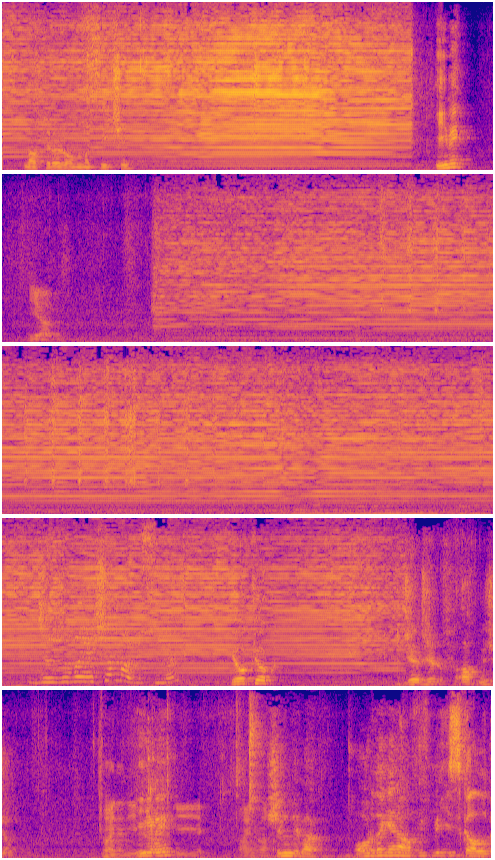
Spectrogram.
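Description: An electric clipper buzzes steadily close by.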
